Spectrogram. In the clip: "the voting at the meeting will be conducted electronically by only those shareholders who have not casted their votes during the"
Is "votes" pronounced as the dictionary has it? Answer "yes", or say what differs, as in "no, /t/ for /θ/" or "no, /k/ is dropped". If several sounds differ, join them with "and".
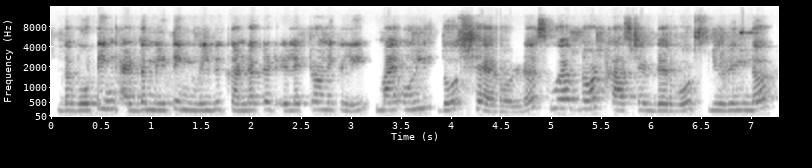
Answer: yes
